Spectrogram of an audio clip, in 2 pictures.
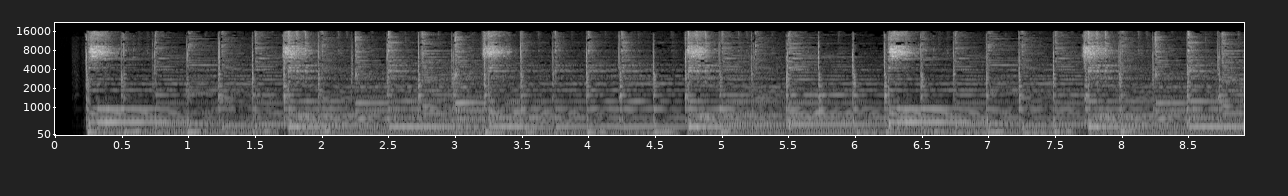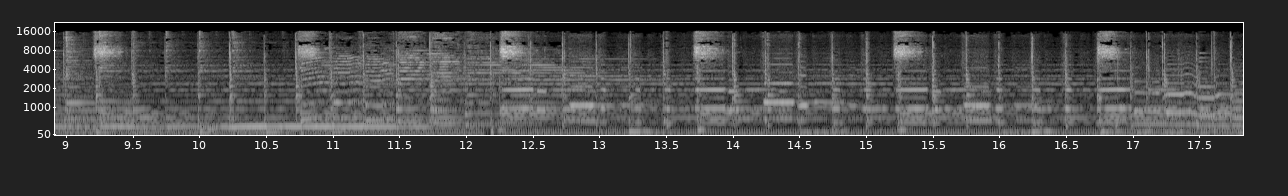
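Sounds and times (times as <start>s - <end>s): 
sitar: 0.1s - 17.8s
tabla: 0.1s - 17.8s
flute: 9.4s - 17.8s.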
